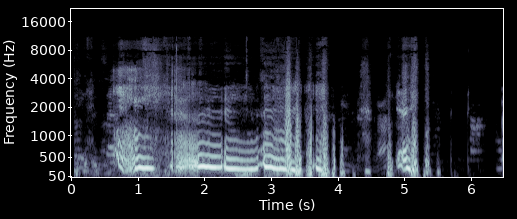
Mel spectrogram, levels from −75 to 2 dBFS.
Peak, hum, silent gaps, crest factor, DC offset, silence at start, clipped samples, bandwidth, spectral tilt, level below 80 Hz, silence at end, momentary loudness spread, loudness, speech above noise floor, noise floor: 0 dBFS; none; none; 12 dB; under 0.1%; 0.05 s; under 0.1%; 11 kHz; -7 dB/octave; -36 dBFS; 0 s; 20 LU; -11 LUFS; 36 dB; -47 dBFS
